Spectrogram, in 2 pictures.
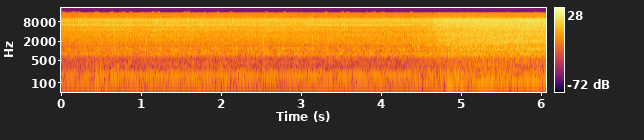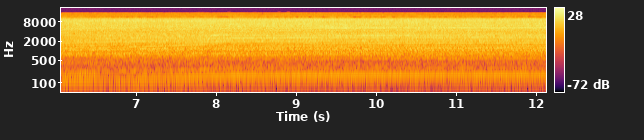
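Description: Car engine idling, then revved up about a third of the way in and held at a raised, steady speed of about 2500 rpm, so the alternator's charging output can be tested under load.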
